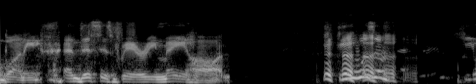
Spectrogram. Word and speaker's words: Mahon: So a leading director in the world of Nudie Cuties was a guy by the name of Barry Mahon. – Yes. – I think the H in his last name is silent, but I believe that all letters matter.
